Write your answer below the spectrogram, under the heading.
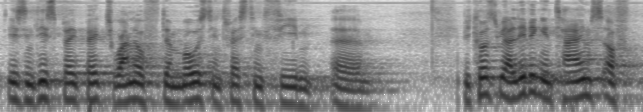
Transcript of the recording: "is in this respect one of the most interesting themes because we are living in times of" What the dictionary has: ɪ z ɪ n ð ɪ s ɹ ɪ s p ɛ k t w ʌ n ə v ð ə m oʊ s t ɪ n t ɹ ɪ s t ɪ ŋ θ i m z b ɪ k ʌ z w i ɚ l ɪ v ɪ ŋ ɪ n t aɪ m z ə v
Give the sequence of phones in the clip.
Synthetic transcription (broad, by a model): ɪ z ɪ n ð ɪ s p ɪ p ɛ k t w ʌ n ə v ð ə m oʊ s t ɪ n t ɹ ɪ s t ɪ ŋ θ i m b ɪ k ʌ z w i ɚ l ɪ v ɪ ŋ ɪ n t aɪ m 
